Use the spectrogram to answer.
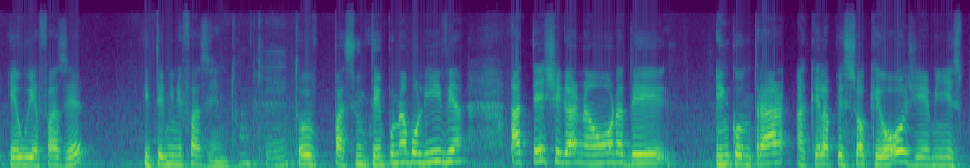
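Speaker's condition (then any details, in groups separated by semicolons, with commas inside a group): No condition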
